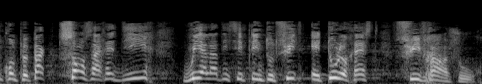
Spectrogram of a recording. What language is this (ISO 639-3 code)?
fra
